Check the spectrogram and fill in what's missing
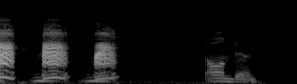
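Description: Duck call blown in short, clipped quacks: three quick nasal bursts, a pause, then a softer doubled quack, each note cut off abruptly rather than drawn out, close and clear.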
